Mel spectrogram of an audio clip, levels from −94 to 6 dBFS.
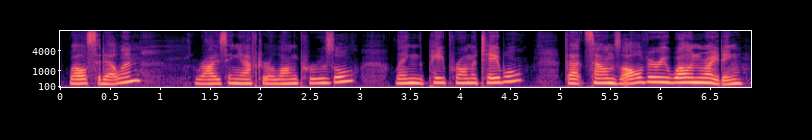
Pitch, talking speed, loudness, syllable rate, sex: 240 Hz, 180 wpm, -16 LUFS, 5.5 syllables/s, female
